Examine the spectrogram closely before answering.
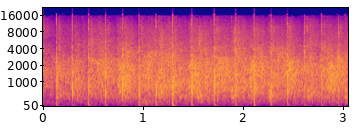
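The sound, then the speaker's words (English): An audience claps steadily for the deaf team, applauding them 'hearing style', many hands producing a dense, bright wash of applause with sharper individual claps popping through at a quick, uneven rhythm. “First, we're going to applaud them hearing style.”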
